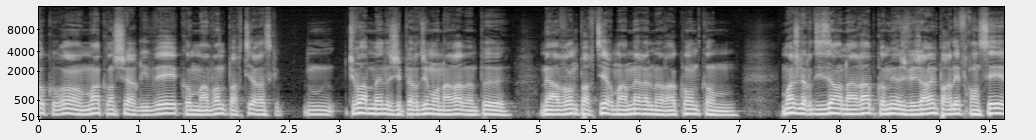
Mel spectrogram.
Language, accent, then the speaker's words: French; Gatineau, Quebec, Canada; born or raised there; also born or lived in Algiers, Algeria / Montreal (Saint-Léonard)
